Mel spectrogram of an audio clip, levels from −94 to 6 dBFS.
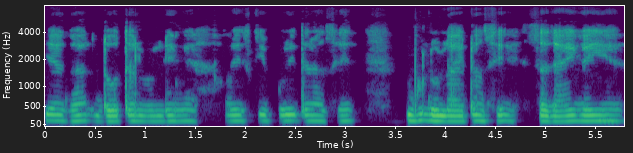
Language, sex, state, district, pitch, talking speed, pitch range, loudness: Hindi, male, Uttar Pradesh, Etah, 140 Hz, 165 wpm, 135-140 Hz, -28 LUFS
